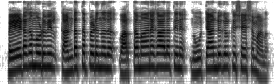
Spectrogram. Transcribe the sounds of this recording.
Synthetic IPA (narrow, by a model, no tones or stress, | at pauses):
pe̞ːɽɐɣɐmuɽuʋilkɐɳɖɐt̪ːɐpːe̞ɽunːɐðɨʋɐrt̪ːɐmaːnɐɣaːlɐt̪ːinɨnuːtːaːnɖuɣɐɭkɨɕe̞ːʂɐmaːɳɨ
